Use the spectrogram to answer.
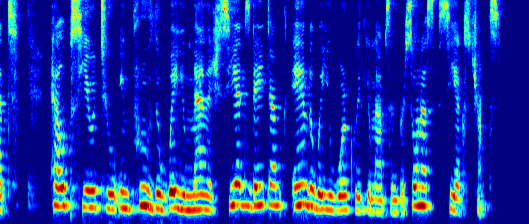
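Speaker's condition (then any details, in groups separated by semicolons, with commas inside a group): No condition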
